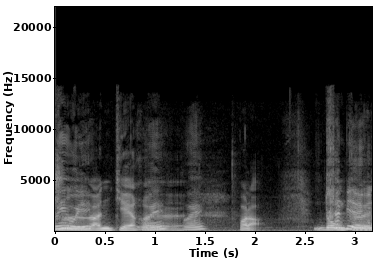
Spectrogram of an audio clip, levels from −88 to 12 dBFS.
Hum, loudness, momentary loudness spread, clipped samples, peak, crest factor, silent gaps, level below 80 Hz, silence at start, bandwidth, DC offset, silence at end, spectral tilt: none; -16 LUFS; 12 LU; under 0.1%; -2 dBFS; 14 dB; none; -46 dBFS; 0 s; 13.5 kHz; under 0.1%; 0 s; -7 dB/octave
